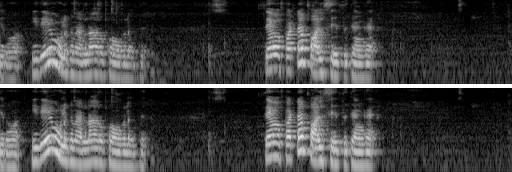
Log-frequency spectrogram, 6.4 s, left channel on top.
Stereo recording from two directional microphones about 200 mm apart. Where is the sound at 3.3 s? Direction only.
45° right (ahead or behind).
